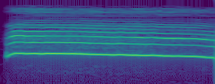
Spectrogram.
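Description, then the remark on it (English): A single loud, shrill scream, released from a stored scream canister as it hits the floor, held steadily for over a second, its pitch sagging slightly toward the end, with nothing else around it. “It held the record-breaking scream Dean Hardscrabble had collected in her scaring days. The canister hit the floor.”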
